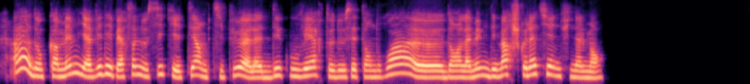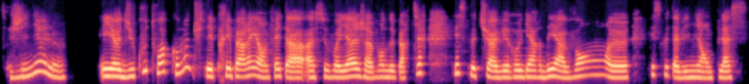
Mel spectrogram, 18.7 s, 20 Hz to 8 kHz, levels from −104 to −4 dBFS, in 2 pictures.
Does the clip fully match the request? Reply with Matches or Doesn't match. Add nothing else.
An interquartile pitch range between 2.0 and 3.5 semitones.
Doesn't match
